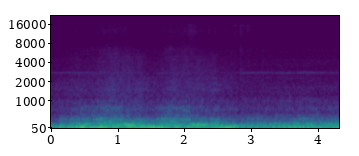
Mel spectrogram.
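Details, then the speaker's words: 1999 Toyota Camry LE running after a welded piston repair: uneven, lumpy low rumble that rises and sags on revving, weak power, check engine light flags misfire, power dropping fast, running on three cylinders. "it doesn't have very much power at all i mean it's got some power oh check engine light it thinks it's misfiring oh we're losing we're losing power fast"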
